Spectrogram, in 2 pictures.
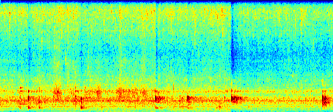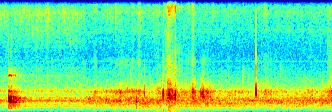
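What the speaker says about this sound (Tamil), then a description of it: "வெங்காயம் வந்து நல்லா வதக்கி விடுங்க." Onions sautéed in a pan for soya biryani masala, a soft steady sizzle with scattered scraping and stirring knocks of a spatula against the pan, close by with no talking.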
